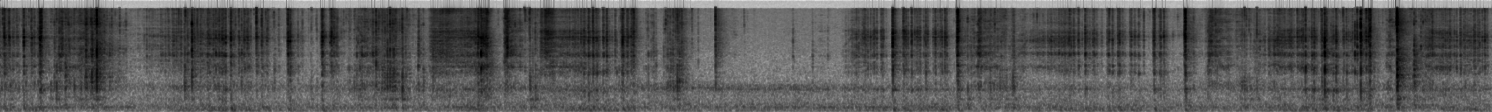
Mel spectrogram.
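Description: A knife with a green handle scrapes and cuts curls off an old, dry, solid green bar of soap held in the hand. Dense, bright, crisp scratching and crackling comes in rapid bursts, with a brief quiet pause in the middle before the scraping resumes.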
